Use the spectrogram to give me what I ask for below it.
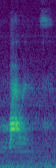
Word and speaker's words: valens: like in the word valens, which means strong, although the Romans would have pronounced it closer to valens.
